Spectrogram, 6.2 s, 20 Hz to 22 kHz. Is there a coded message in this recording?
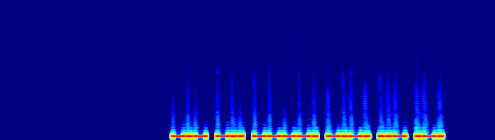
Yes: Morse code from 2.2 to 5.5 s, heard as a keyed tone, about 25 wpm, 700 Hz. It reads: KD9CUR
